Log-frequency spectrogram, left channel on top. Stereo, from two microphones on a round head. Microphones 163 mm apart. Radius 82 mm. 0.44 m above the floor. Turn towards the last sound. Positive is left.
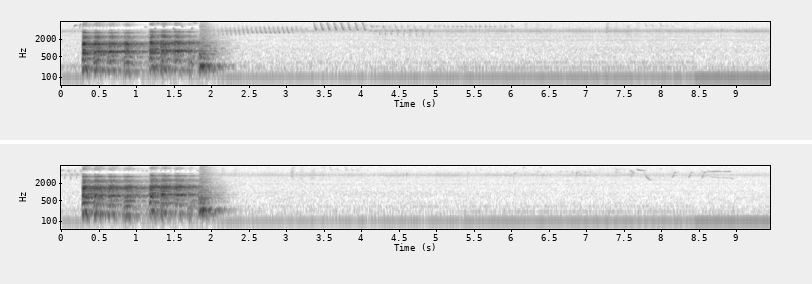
turn(degrees=-75)  # may be behind; listen again after turning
